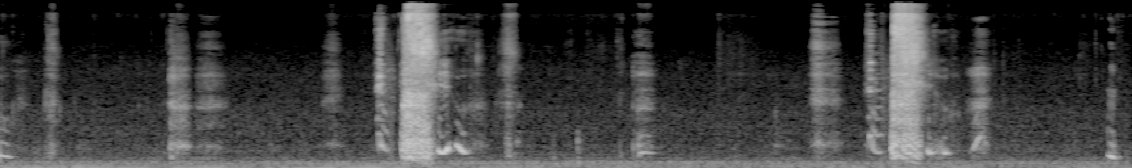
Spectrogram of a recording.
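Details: Female with a cold: two sharp, forceful sneezes with soft breathy sounds and sniffles between, continuing even while blowing her nose, in a quiet room; repeated sneezing.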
